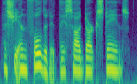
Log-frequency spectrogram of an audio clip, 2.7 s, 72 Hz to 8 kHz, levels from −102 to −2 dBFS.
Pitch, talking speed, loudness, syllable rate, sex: 165 Hz, 175 wpm, -16 LUFS, 4.1 syllables/s, female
